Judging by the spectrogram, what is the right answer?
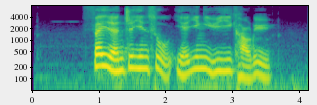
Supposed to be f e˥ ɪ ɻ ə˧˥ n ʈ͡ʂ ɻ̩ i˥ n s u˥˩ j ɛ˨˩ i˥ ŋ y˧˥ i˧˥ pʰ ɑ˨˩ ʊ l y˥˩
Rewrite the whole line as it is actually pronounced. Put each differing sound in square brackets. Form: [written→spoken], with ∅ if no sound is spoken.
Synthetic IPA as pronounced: f e˥ ɪ ɻ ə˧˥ n ʈ͡ʂ ɻ̩ i˥ n s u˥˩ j ɛ˨˩ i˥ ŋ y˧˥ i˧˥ [pʰ→kʰ] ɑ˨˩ ʊ l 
